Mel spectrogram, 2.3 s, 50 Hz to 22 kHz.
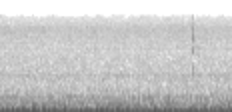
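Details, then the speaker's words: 2003 Ford Windstar 3.8 running rough, plugs changed earlier, during cylinder contribution test: low steady drone with slightly lumpy idle beat; cylinder six not contributing, misfire traced to a faulty ignition coil pack. "definitely number six is not contributing"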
